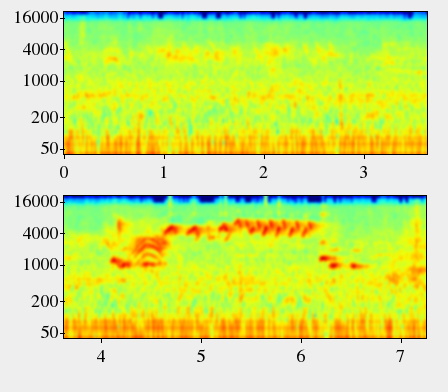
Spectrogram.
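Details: White-bellied sunbird bathing: after a quiet stretch, a quick high trilled series of sharp notes follows some arched, slurred chirps from another bird, over constant low outdoor hum.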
